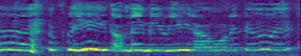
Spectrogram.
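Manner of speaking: put-on very high, childish whimper; mock whining. Teasing viewers who won't read subtitles, high mock whine. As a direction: beg like a whiny kid. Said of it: "stop your whining and crying".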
